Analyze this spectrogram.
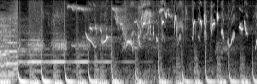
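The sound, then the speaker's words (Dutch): Birds sing in mating season, bright chirps and quick whistled trills overlapping at a high pitch. A steady, regular low thumping pulse runs underneath the whole time. “Heerlijk, hè? Klinkt onschuldig. Maar wat je hier hoort, zijn gewoon geile vogels.”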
